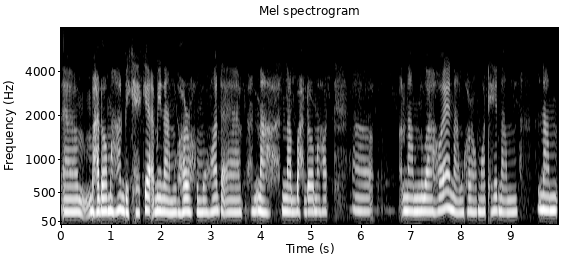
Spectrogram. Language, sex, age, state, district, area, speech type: Assamese, female, 30-45, Assam, Dibrugarh, rural, spontaneous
